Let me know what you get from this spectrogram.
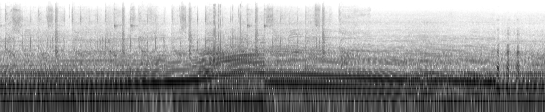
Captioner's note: engine revving; laughing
